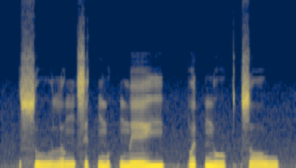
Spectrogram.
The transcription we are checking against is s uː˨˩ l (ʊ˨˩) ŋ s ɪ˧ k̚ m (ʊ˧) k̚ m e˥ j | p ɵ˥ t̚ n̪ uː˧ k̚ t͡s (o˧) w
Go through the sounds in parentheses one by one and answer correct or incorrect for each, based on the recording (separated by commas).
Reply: correct, correct, correct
